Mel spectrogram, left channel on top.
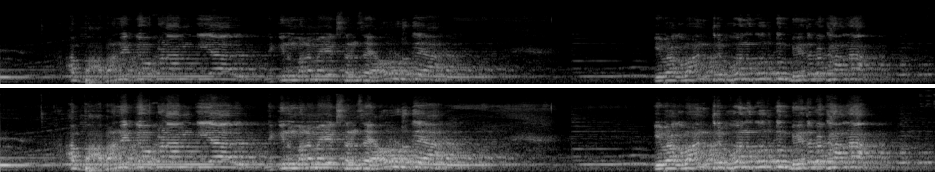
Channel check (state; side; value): quieter; left; 11.4 dB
